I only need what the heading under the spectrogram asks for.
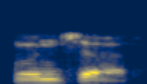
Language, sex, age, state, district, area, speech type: Nepali, male, 45-60, West Bengal, Kalimpong, rural, conversation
